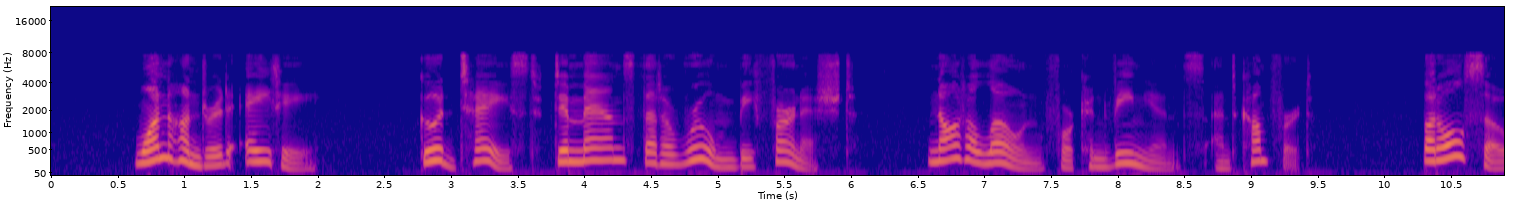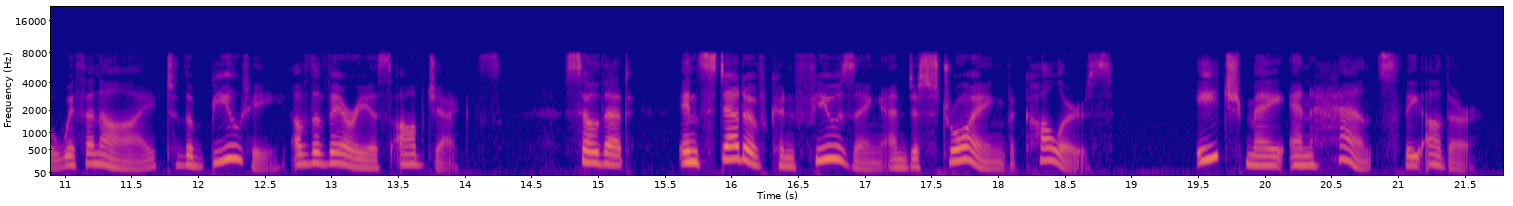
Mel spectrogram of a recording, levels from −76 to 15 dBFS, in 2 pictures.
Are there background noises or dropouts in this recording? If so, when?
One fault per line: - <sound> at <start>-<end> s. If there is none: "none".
none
